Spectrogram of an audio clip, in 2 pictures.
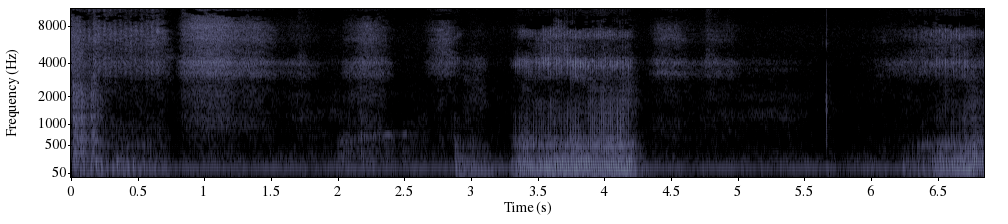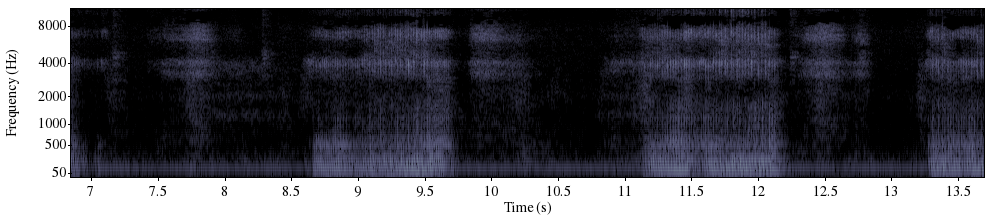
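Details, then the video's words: Boxer dog snoring while asleep and dreaming, each loud, rough, low inhalation lasting about a second and repeating roughly every two and a half seconds, separated by quieter wheezy breathing. "Boxer dog snoring and dreaming"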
